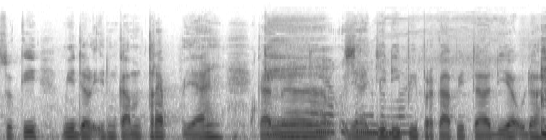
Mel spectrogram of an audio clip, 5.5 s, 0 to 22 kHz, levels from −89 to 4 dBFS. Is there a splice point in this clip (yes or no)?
no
